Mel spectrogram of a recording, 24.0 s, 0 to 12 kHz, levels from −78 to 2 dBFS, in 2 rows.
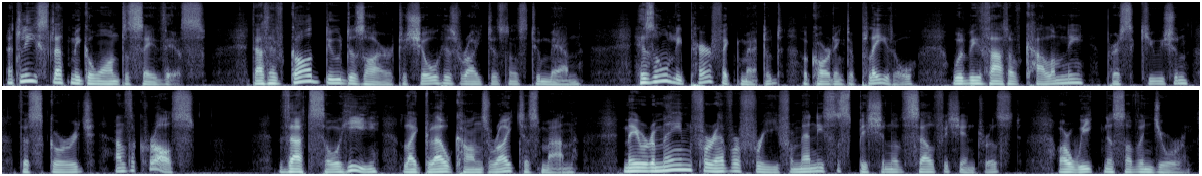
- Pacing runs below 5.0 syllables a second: Yes, 4.6 syllables/s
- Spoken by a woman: No, male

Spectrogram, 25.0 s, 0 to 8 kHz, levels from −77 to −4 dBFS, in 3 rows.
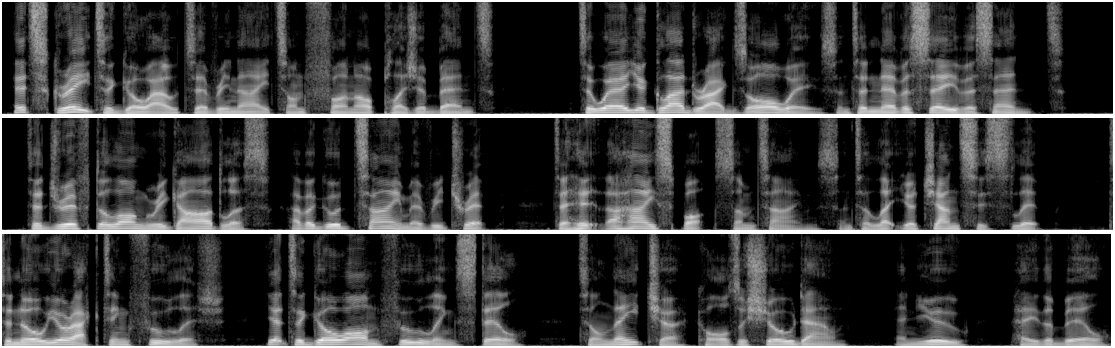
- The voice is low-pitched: Yes, low, 110 Hz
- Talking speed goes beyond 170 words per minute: No, average, 165 wpm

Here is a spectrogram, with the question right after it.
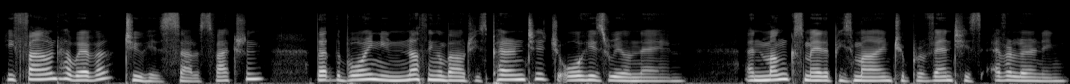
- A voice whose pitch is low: No, high, 190 Hz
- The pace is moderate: Yes, average, 160 wpm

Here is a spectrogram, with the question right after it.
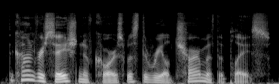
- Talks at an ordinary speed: No, fast, 235 wpm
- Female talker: No, male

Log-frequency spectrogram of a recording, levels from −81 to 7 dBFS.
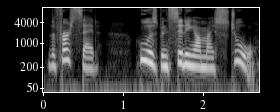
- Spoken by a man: No, female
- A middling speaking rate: No, fast, 220 wpm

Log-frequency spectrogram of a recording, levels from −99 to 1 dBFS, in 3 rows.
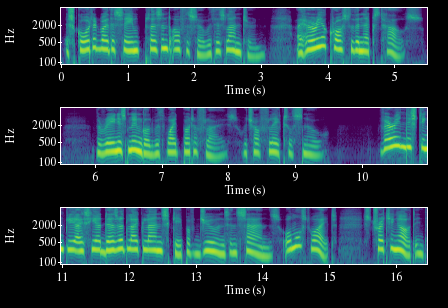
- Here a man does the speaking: No, female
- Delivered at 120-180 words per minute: Yes, average, 170 wpm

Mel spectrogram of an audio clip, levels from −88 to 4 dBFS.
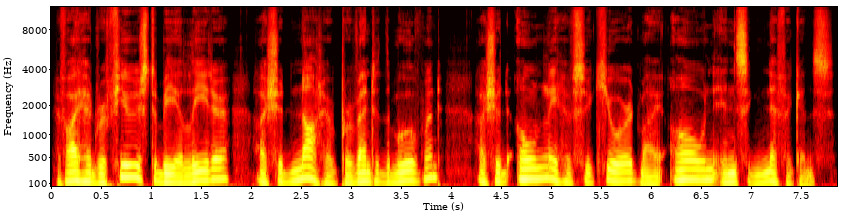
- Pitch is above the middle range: No, low, 125 Hz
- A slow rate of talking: No, average, 175 wpm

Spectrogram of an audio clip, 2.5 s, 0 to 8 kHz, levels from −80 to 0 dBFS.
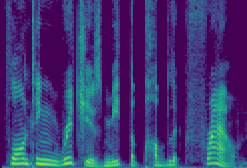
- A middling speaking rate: Yes, average, 145 wpm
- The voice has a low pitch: No, medium, 180 Hz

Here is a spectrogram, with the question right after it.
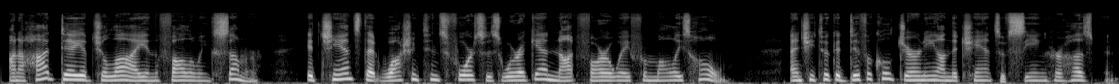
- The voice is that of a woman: Yes, female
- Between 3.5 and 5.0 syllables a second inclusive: No, 5.3 syllables/s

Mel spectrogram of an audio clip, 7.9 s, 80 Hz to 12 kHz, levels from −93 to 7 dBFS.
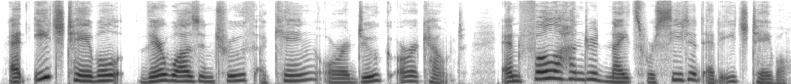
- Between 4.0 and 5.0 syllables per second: Yes, 4.4 syllables/s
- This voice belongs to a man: No, female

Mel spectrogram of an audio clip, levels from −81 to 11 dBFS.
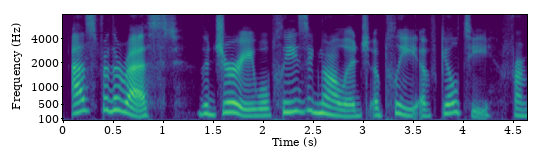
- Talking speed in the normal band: Yes, average, 180 wpm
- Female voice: Yes, female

